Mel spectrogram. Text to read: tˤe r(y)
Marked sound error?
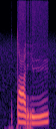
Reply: no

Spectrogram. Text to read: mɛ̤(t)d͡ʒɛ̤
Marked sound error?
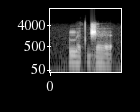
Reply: no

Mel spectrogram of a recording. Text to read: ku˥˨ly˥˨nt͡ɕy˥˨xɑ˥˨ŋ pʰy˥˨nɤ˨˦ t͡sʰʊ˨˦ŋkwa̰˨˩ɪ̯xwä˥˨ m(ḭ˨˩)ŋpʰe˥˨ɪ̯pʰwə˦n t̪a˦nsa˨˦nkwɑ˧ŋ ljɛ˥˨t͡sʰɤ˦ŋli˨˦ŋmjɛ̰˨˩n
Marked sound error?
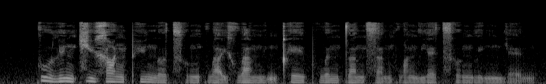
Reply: no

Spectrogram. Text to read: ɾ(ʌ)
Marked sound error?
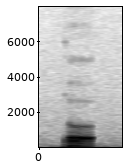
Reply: no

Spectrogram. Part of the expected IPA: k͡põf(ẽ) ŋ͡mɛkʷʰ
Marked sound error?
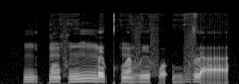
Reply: yes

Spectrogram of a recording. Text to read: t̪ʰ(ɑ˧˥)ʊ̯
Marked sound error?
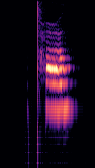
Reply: yes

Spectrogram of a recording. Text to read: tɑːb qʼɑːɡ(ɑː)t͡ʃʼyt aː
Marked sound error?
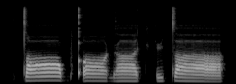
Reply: yes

